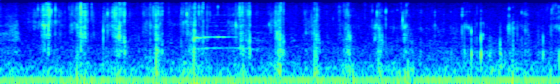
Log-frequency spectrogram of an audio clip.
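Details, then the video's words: A cat eating indoors: rapid crunching and chewing clicks, irregular bites packed closely over several seconds, with a low steady hum underneath. "고양이 먹방 (CAT MUKBANG ASMR)"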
